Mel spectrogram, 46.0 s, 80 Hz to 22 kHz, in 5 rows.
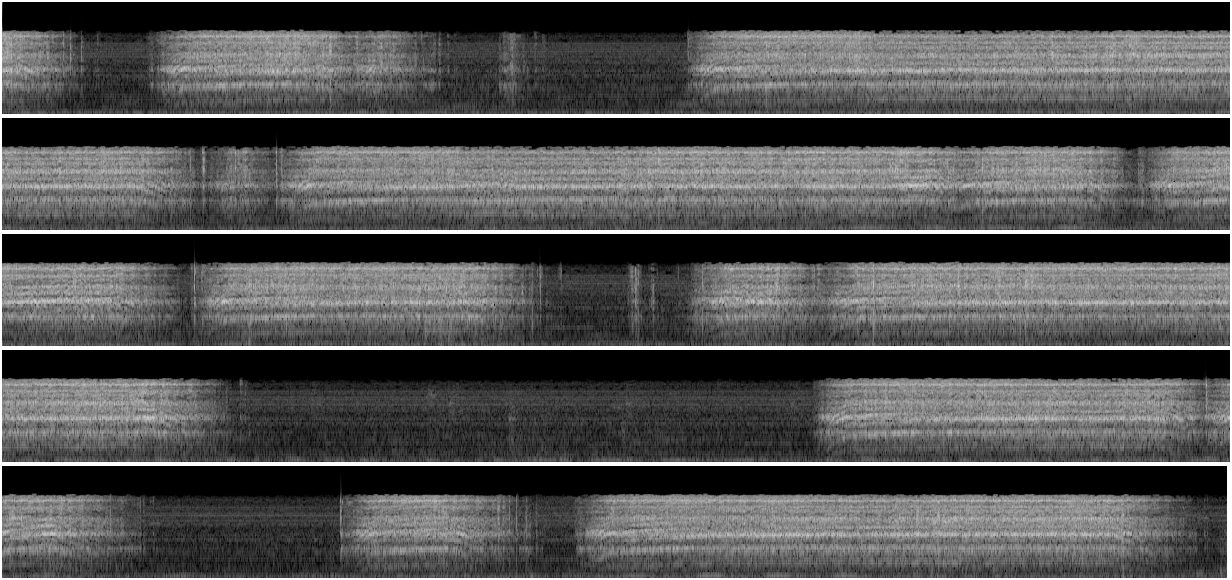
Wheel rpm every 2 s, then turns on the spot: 80, 50, 40, 160, 160, 80, 160, 160, 120, 110, 130, 40, 110, 160, 90, 0, 10, 140, 80, 20, 60, 160, 120.
none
